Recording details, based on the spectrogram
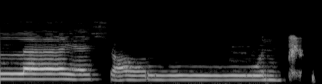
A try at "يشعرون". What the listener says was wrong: يشعرون، حاول أن تأتي بصفة التفشي في الشين. يشعرون.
